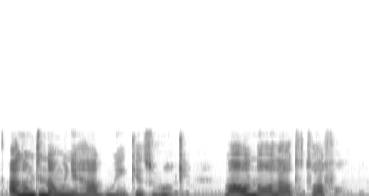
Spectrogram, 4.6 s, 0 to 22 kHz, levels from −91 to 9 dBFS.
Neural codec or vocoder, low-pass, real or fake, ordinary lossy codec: codec, 16 kHz, 16 kbps, FunCodec, trained on Chinese and English, 50 frames a second; 7.2 kHz; fake; none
